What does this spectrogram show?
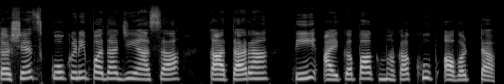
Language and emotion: Goan Konkani, neutral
